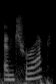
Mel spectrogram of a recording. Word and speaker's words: nteract: open source projects called interact okay that's nter a CT you have to spell it wrong so you get the domain name yep it's what happens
